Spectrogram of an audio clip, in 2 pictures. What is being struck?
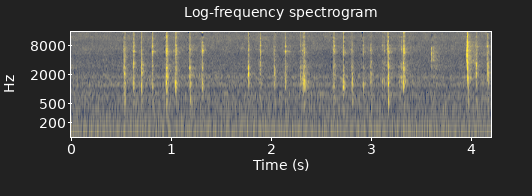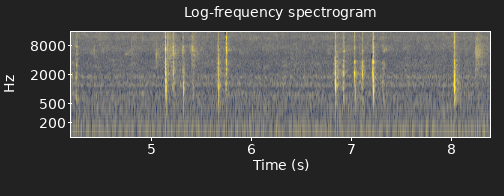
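Plastic computer keyboard.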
